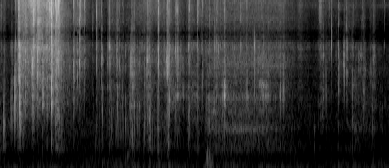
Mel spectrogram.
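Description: A Z/X Eldersign Illusion "Silver Bullet" trading card booster pack wrapper is crinkled and torn open up close, with a burst of sharp rustling followed by softer crumpling.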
